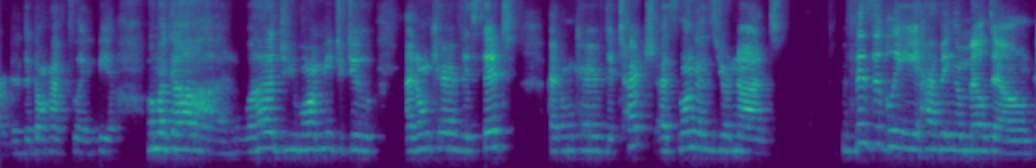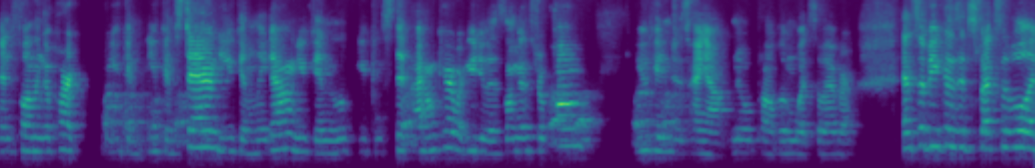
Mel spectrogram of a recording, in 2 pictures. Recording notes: Recorded Webinar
